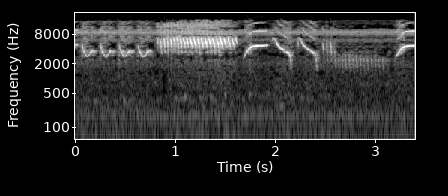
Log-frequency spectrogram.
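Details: Canary song used as a lure to get other canaries singing: quick looping whistles, then a dense high buzzy trill, sharp swooping slurred notes and a lower churring phrase.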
